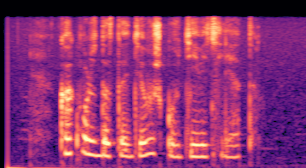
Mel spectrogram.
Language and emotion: Russian, neutral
